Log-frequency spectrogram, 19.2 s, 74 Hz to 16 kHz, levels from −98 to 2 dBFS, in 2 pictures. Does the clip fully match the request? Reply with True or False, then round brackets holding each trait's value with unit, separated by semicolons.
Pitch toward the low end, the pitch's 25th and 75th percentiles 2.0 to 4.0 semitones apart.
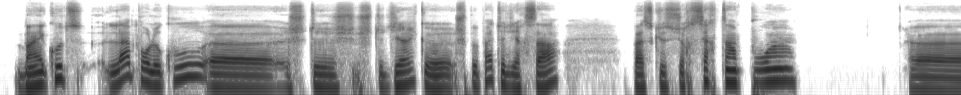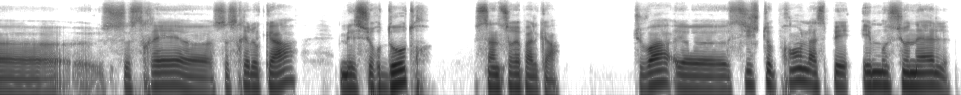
True (125 Hz; 3.7 semitones)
